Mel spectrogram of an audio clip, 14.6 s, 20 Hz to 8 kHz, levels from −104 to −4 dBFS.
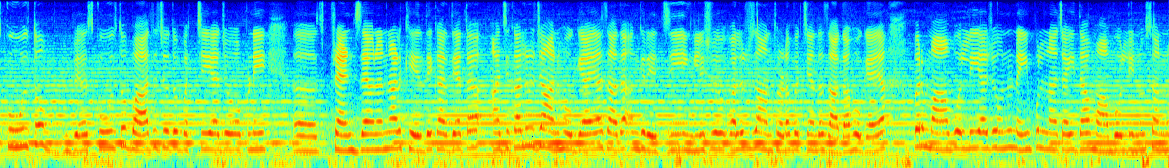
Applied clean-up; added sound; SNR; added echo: none; Bowed string instrument; 5 dB; none.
